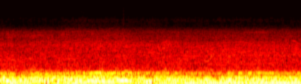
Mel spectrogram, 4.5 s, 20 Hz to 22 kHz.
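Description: Straight-piped Ford GT's supercharged V8 running at a steady, low engine speed, a loud deep exhaust rumble with no revving, heard from the car's open window in an underground parking garage.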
